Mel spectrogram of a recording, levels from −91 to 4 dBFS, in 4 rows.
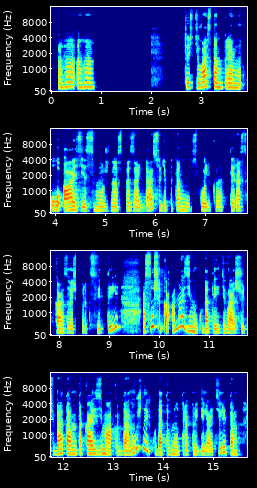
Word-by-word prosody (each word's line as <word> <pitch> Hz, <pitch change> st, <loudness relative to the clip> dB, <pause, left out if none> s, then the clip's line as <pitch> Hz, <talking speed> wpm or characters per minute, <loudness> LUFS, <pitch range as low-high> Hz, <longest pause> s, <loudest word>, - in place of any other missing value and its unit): Ага, 205 Hz, +2 st, -1 dB
ага. 200 Hz, 0 st, -2 dB, 1.8 s
То 200 Hz, -, -2 dB
есть 200 Hz, 0 st, -7 dB
у 190 Hz, -, -1 dB
вас 230 Hz, +3 st, +4 dB
там 200 Hz, -2 st, +2 dB
прям 190 Hz, -3 st, +1 dB
оазис, 170 Hz, -5 st, +4 dB
можно 155 Hz, -1 st, -4 dB
сказать, 150 Hz, -4 st, -3 dB
да, 215 Hz, -, +2 dB
судя 180 Hz, -7 st, -5 dB
по -, -, -14 dB
тому, 160 Hz, -1 st, -3 dB
сколько 145 Hz, -1 st, -5 dB
ты 155 Hz, -2 st, -2 dB
рассказываешь 155 Hz, -1 st, -1 dB
про 160 Hz, -1 st, -8 dB
цветы. 160 Hz, -, -4 dB, 0.6 s
А -, -, +2 dB
слушай-ка, 420 Hz, +1 st, +2 dB
а -, -, -1 dB
на 400 Hz, +9 st, +4 dB
зиму 205 Hz, -, 0 dB
куда 160 Hz, -1 st, +1 dB
ты 155 Hz, -1 st, -3 dB
их 160 Hz, -, -11 dB
деваешь? 145 Hz, -4 st, 0 dB
У -, -, -4 dB
тебя 185 Hz, +7 st, +2 dB
там 180 Hz, -3 st, +4 dB
такая 180 Hz, +1 st, +4 dB
зима, 170 Hz, -2 st, +1 dB
когда 160 Hz, -2 st, +1 dB
нужно 435 Hz, -, -1 dB
их 280 Hz, -, -2 dB
куда-то 170 Hz, -4 st, +1 dB
внутрь 165 Hz, -3 st, -2 dB
определять, 145 Hz, -3 st, -4 dB
или 235 Hz, +3 st, +1 dB
там 170 Hz, -7 st, -1 dB
165 Hz, 160 wpm, -22 LUFS, 155-195 Hz, 1.8 s, вас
